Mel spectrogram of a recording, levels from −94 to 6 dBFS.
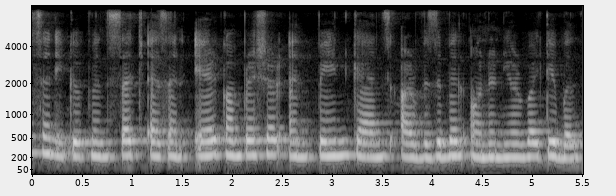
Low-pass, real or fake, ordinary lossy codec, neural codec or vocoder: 7.2 kHz; real; AAC, 48 kbps; none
